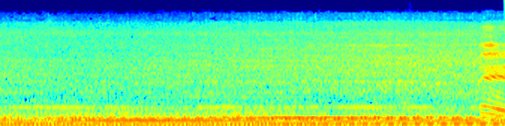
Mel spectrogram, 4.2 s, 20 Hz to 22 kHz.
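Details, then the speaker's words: Project car with a supercharged V8, just completed build with new exhaust and a hydraulic clutch kit: deep, smooth, quiet, even rumble with blower whine and no misses or knocks; running well. "fire right up man smooth quiet all the exhaust is done"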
